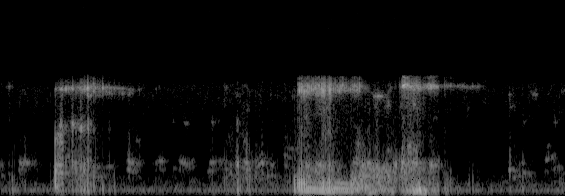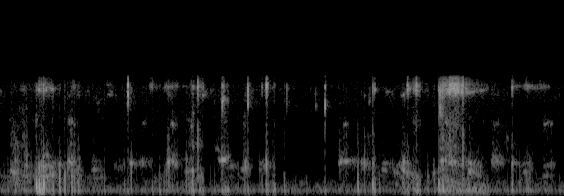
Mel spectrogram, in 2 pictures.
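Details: Pocket Bully dog sleeping, with low, uneven snorting and rumbling breath sounds over faint room noise; snoring.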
